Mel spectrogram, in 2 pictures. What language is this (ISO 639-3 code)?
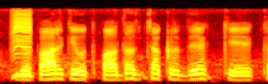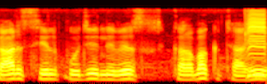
mai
